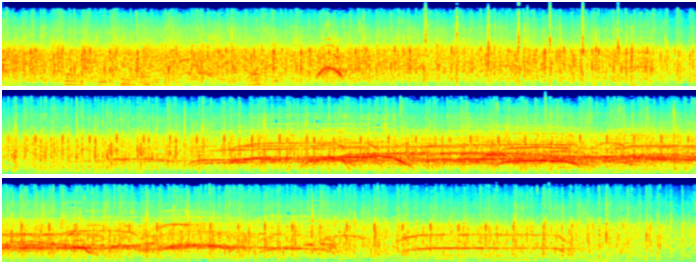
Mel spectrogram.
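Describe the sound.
Sustained church-audience applause with some cheering welcomes the founder and moderator of Metropolitan Community Churches on stage at Resurrection MCC, a loud, dense clapping roar that swells in the middle and carries on for the whole stretch.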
